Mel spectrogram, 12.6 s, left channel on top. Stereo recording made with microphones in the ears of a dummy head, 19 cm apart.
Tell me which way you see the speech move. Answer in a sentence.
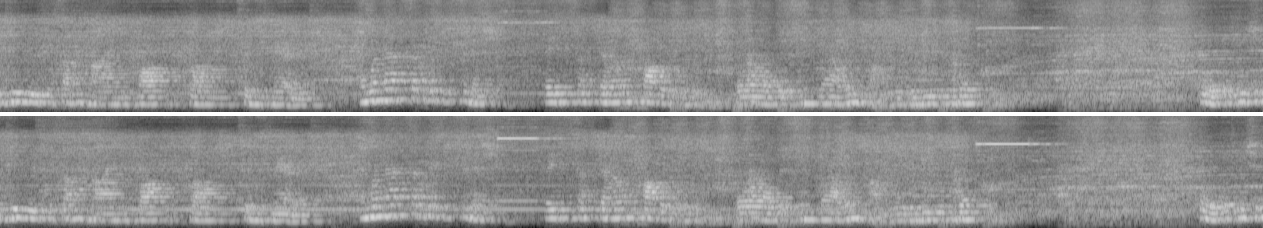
You can hear the speech travel towards the right.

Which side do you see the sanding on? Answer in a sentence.
You can hear the sanding on the left.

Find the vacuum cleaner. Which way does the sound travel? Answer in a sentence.
In this clip you hear the vacuum cleaner move from left to right and back again.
